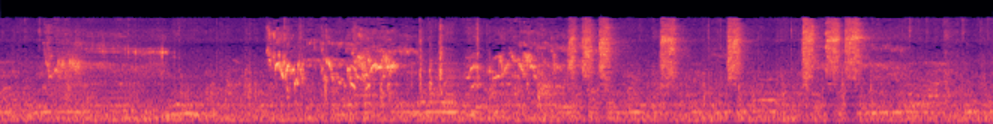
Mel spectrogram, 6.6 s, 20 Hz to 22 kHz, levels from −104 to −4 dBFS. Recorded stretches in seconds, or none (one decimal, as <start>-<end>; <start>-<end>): 0.0-0.4; 1.3-6.6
